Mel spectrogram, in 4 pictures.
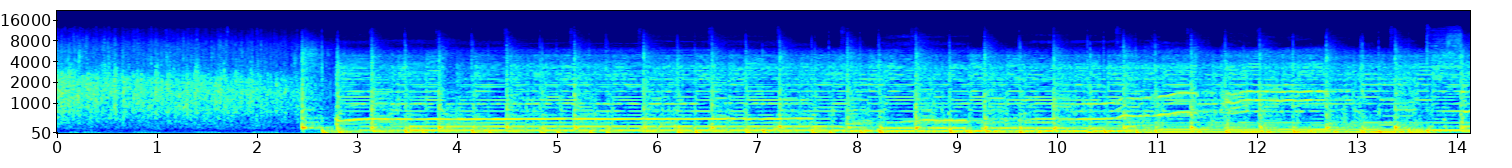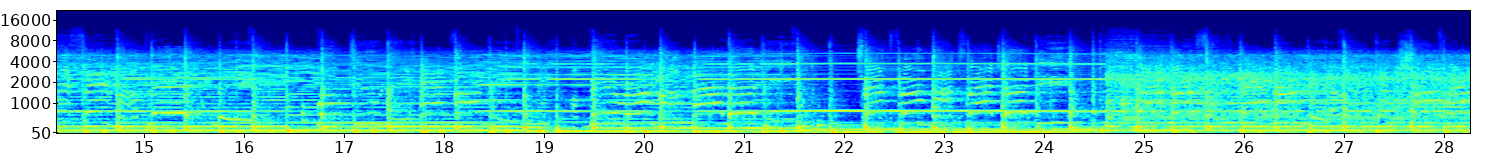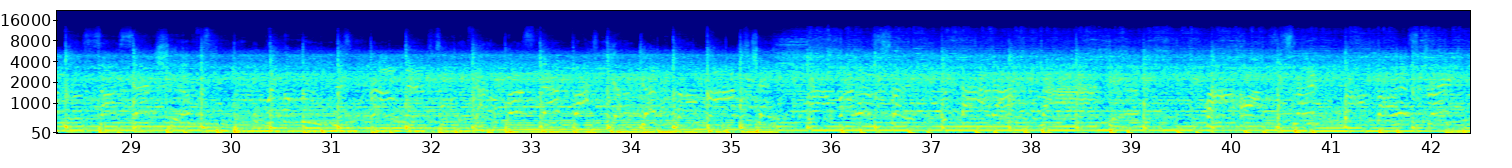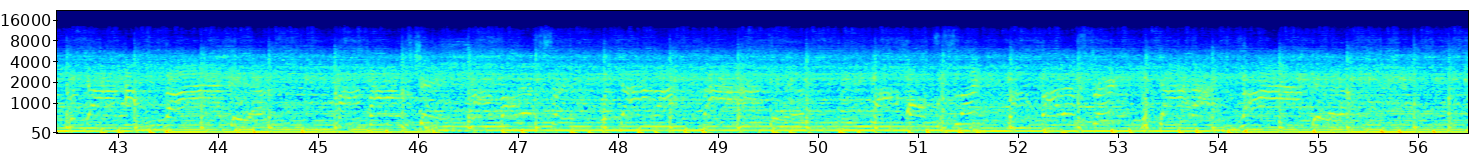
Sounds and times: Music: 2.4 - 56.5.

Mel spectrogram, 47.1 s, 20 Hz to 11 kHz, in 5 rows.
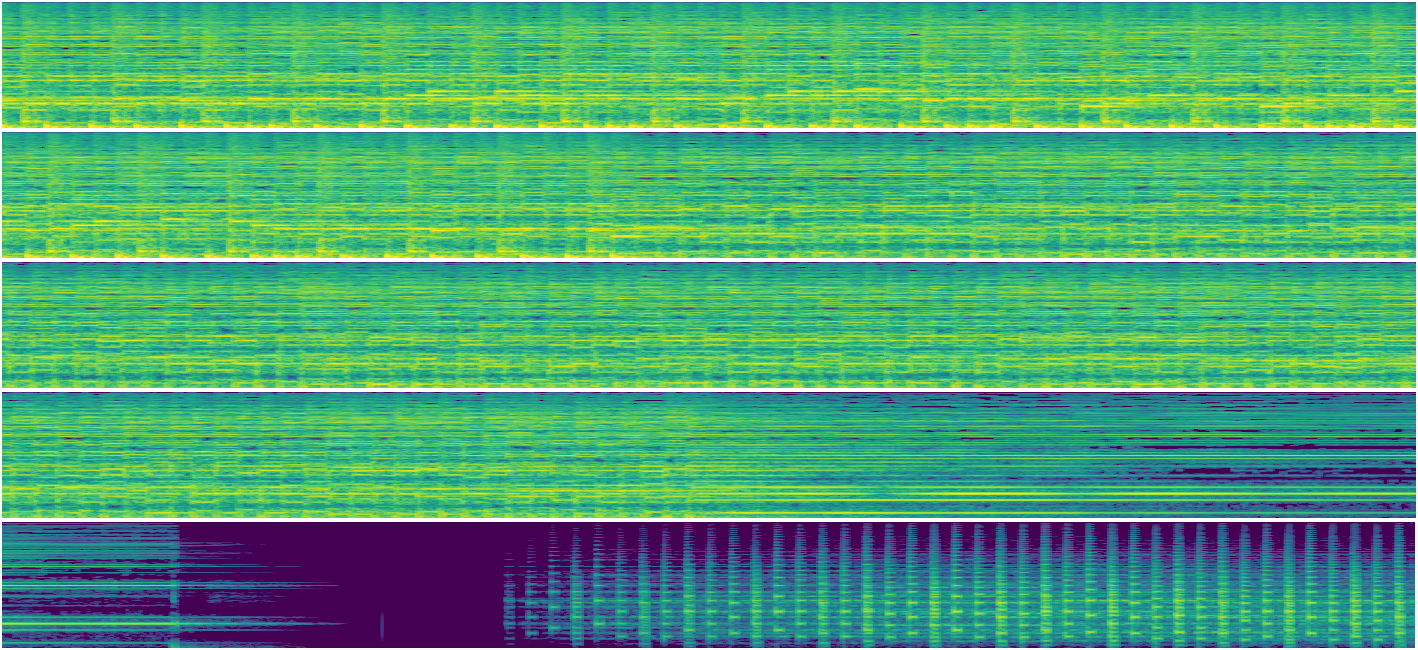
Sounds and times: Siren: 0.0 - 16.2, 33.3 - 39.7.

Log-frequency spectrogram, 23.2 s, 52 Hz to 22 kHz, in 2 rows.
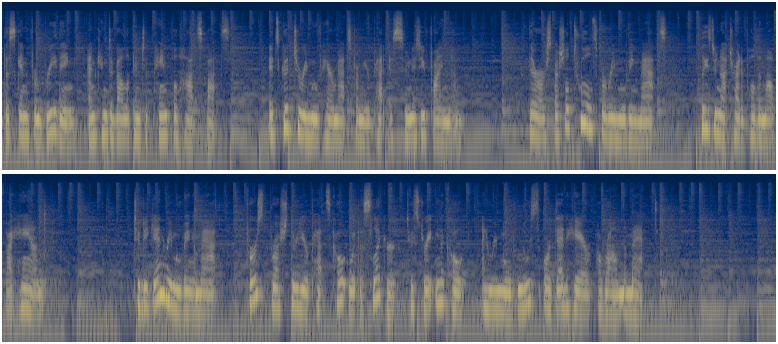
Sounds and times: Speech: 0.0 - 3.4, 4.0 - 7.0, 7.9 - 12.4, 13.6 - 21.5
Music: 0.0 - 23.2.

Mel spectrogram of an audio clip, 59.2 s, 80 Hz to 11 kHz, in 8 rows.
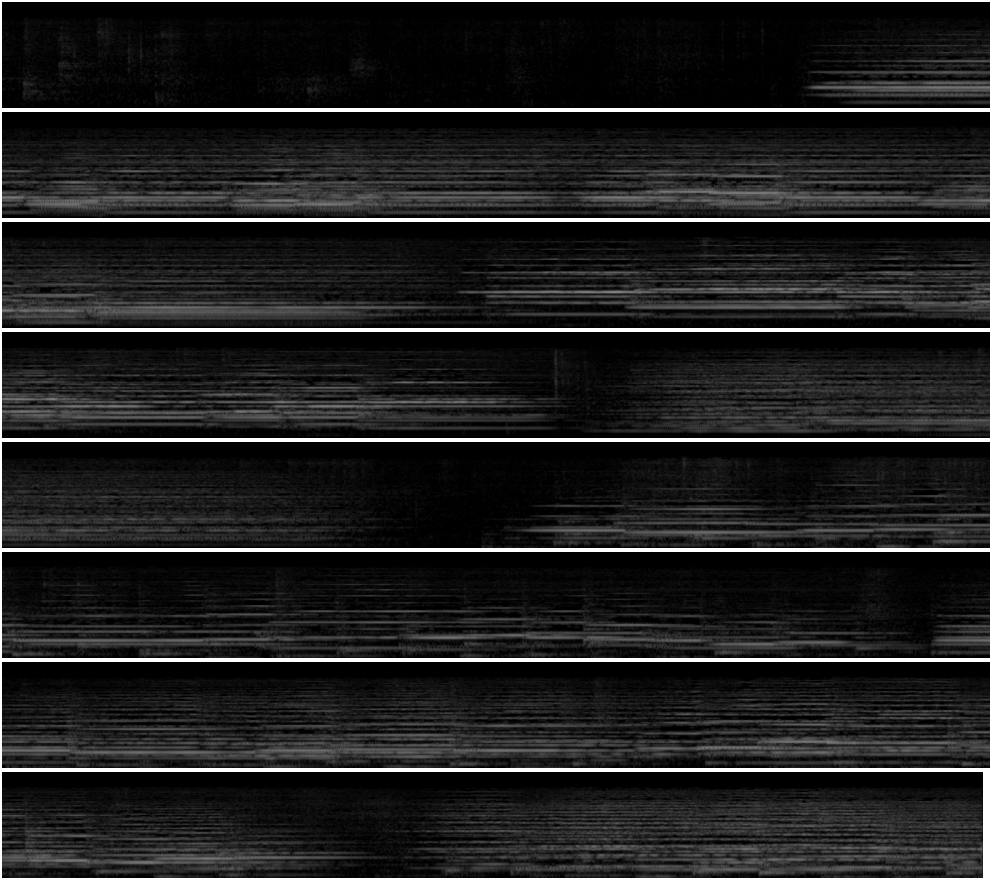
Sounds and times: Orchestra: 3.3 - 59.2
Bowed string instrument: 5.5 - 59.2.

